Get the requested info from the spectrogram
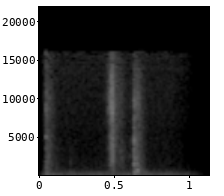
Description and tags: Wood Floor Soft Barefoot Sticky Footstep 1 5
Loud, Feet, Footstep, Real, Soft, Moving, Boot, Foley, Sneakers, Hard, Wooden, Step, Shoe, Barefoot, Floor, Stepping, Movement, Ground, Running, Wood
